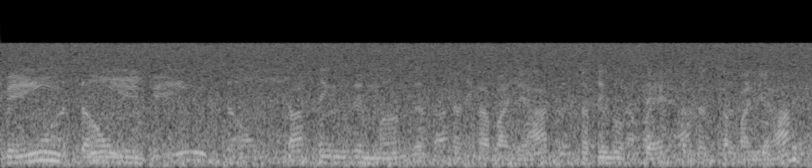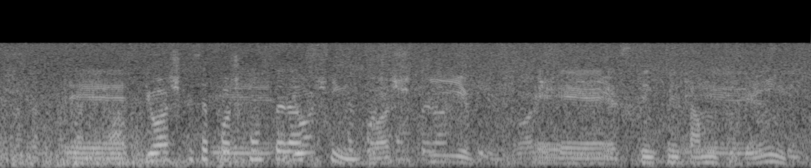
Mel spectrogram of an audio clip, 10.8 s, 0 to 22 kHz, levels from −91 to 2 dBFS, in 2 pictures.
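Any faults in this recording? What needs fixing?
Echo leak, 4.19 to 6.24 s and 6.82 to 8.98 s: a second copy of the speech trails the original by about 0.97 s, only slightly quieter than it. This is likely a loudspeaker on the far end whose echo canceller failed to remove its own playback before sending it back. To prevent it, the far end should use a headset or a properly converging echo canceller.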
